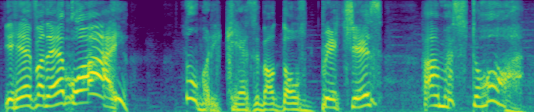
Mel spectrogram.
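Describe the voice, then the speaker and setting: Wildly animated, crazed cocky fighter. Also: male voice, very high voice, slow, exaggerated voice. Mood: enraged. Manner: boastful, frantic. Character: cocky, sadistic young male fighter, crazed and arrogant. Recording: music behind the voice.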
